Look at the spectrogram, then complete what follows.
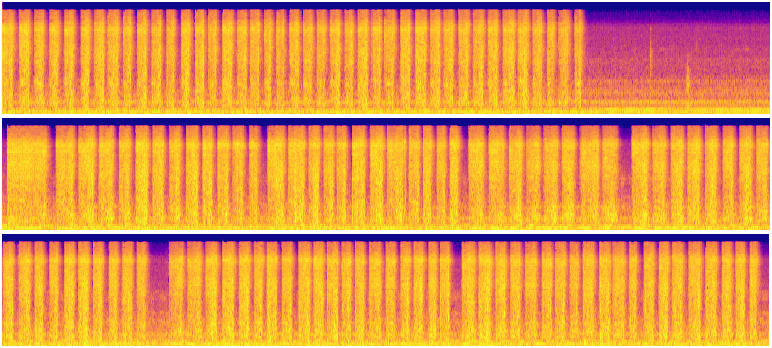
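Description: Coconut shell pressed against a motor-driven sanding disc: a loud rasping grind that pulses rapidly, over the steady hum of the motor. About seven seconds in the shell is lifted off and for a few seconds only the motor hum remains, then the sanding resumes.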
